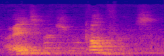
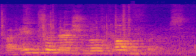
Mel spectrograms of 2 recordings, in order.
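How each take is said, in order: No difference in how they are said.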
